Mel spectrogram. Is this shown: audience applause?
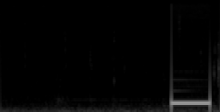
no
